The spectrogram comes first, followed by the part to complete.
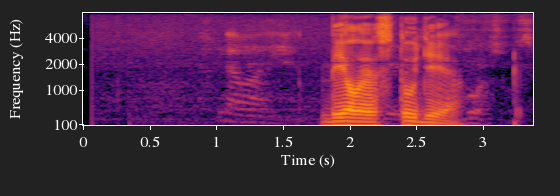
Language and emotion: Russian, neutral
